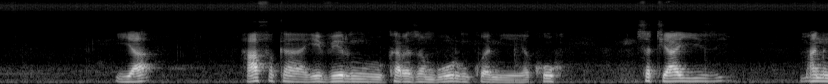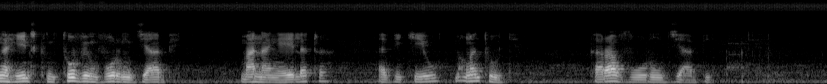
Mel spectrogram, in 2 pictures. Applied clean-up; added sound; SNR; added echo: none; none; none; none.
